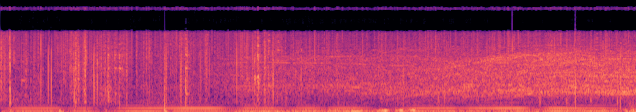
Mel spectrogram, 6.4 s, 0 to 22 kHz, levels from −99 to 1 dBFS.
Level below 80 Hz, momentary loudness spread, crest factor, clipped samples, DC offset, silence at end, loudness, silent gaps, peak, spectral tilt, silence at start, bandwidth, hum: -32 dBFS; 6 LU; 22 dB; under 0.1%; under 0.1%; 0 s; -23 LUFS; none; -2 dBFS; -2.5 dB/octave; 0 s; 17 kHz; none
